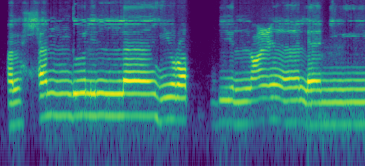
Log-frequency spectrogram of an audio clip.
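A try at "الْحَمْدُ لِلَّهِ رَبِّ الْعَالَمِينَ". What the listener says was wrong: Pada lam, apakah dia suara mengalir atau tidak mengalir? Atau mengalir sedikit? Nah, tadi Bapak apakah itu dikatakan mengalir? Alirkan sedikit.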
